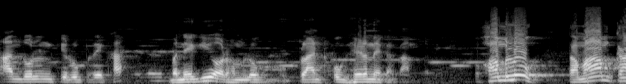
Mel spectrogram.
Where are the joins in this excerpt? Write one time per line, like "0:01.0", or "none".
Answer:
0:04.8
